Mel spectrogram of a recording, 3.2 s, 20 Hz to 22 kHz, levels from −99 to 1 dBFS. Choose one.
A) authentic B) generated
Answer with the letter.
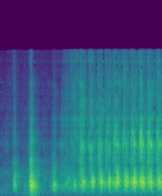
B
